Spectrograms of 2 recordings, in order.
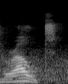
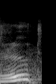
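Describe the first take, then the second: First: The word is said with an American pronunciation. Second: The word is said with a British pronunciation. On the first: This is how people in the USA say it. The speaker calls it right. "because they pronounce it as route" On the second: Listeners in the USA will not understand it. The speaker calls it wrong. "if you pronounce it as route, no one will understand you"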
